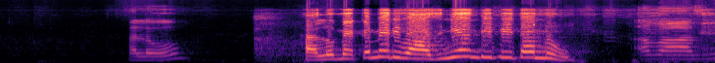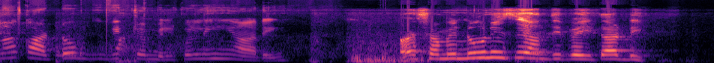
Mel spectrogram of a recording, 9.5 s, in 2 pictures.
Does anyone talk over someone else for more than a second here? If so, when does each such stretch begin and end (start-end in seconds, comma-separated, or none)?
none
